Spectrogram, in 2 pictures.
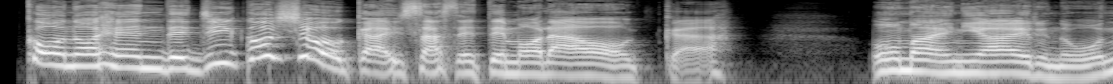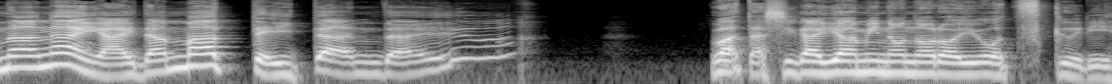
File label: female voice; セリフ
